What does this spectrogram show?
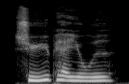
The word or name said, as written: sygeperiode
